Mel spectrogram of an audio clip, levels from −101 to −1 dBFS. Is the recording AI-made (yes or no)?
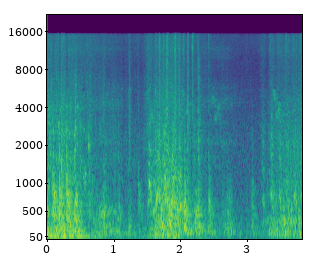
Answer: yes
